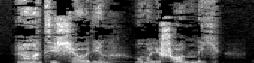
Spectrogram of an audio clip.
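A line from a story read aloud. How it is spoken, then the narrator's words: Muttering. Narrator (Russian): пробормотал Скрудж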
